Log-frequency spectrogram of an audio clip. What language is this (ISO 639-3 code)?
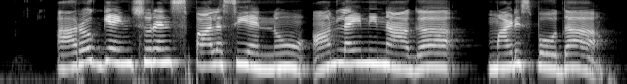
kan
